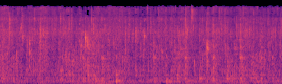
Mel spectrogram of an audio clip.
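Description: Tomatoes frying in oil in a pan: a steady sizzle with many small pops and spatters, while a spatula stirs and mashes them against the pan.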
